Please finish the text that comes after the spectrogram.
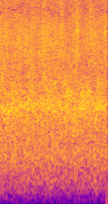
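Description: Schoolchildren at a government school gathering clap harder and louder, a dense, steady wash of applause filling the space from start to finish.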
